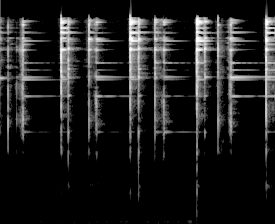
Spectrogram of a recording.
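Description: A small, hollow, empty stainless steel double jigger held in the hand is tapped with metal thimbles. It gives bright, high, bell-like pings that ring only briefly. The taps come in irregular single strikes and quick pairs.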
